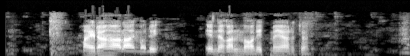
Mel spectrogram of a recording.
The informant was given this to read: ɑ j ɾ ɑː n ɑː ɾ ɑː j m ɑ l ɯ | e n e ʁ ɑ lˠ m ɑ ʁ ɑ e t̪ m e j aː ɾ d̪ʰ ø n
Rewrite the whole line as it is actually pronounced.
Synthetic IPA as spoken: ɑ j ɾ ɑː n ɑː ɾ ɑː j m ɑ l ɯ | e n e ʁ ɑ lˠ m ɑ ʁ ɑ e t̪ m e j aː ɾ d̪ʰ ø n

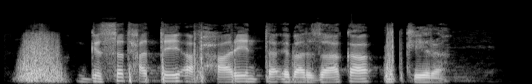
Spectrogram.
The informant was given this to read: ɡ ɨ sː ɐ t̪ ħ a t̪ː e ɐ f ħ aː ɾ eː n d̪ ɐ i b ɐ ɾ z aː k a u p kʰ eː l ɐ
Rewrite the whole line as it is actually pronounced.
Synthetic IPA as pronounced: ɡ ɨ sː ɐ t̪ ħ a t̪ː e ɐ f ħ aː ɾ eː n t̪ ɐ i b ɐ ɾ z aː k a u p kʰ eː ɾ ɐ

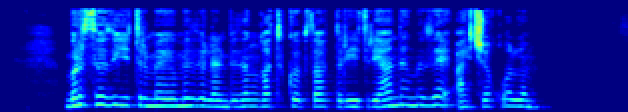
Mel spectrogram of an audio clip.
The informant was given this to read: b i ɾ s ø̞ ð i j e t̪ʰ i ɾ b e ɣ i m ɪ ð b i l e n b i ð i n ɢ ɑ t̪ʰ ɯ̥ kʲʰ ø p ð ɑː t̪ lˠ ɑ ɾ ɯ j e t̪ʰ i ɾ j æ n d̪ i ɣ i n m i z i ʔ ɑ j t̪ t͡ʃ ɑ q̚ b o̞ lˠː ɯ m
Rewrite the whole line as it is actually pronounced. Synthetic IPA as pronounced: b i ɾ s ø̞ ð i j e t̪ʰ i ɾ m e ɣ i m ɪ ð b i l e n b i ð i ŋ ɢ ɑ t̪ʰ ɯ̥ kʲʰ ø p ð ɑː t̪ lˠ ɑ ɾ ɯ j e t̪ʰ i ɾ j æ n d̪ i ɣ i m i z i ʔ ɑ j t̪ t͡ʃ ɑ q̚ b o̞ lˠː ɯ m

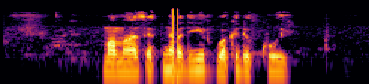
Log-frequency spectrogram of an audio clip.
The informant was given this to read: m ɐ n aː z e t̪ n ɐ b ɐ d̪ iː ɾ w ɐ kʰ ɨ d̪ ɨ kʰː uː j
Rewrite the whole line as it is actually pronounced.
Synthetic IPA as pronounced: m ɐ m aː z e t̪ n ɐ b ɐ d̪ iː ɾ w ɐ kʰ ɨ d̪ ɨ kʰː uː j

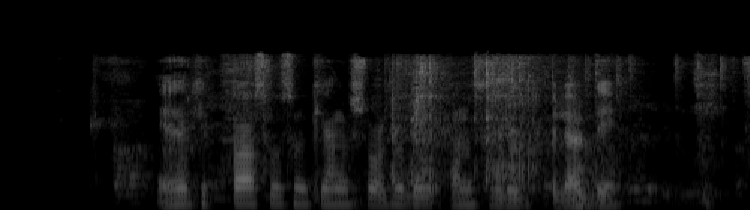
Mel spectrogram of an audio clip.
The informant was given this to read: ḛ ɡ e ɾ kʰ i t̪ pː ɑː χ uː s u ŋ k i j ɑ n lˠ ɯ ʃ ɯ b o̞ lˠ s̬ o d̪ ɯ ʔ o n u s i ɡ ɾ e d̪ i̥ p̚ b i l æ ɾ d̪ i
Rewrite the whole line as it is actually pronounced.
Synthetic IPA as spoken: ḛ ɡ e ɾ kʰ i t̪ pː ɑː s uː s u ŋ k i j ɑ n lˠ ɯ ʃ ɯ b o̞ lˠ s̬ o d̪ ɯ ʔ o n u s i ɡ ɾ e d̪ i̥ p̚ b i l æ ɾ d̪ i

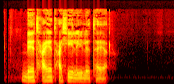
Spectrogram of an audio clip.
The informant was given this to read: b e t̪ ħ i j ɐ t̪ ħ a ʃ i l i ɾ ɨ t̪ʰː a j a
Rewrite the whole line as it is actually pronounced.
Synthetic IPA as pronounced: b e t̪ ħ a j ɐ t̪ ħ a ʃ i l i l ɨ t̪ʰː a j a

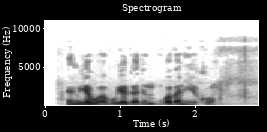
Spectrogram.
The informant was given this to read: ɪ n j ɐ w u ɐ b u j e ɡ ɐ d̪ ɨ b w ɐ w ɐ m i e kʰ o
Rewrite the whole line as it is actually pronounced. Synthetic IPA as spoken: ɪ m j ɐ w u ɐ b u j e ɡ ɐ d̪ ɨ m w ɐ b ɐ n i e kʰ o

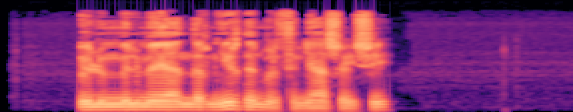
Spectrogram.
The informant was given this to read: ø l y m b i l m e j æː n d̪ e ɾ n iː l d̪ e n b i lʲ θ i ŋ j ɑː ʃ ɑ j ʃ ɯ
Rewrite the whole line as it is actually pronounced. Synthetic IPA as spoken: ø l y m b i l m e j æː n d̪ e ɾ n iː ɾ d̪ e n b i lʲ θ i n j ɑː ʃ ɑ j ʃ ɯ

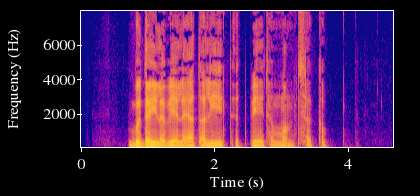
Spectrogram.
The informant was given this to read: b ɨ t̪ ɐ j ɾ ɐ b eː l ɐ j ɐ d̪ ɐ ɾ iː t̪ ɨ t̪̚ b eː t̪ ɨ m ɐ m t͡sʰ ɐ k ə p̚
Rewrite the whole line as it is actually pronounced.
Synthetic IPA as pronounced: b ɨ d̪ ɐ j l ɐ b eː l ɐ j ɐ t̪ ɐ l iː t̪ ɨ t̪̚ b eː t̪ʰ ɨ m ɐ m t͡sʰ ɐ k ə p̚

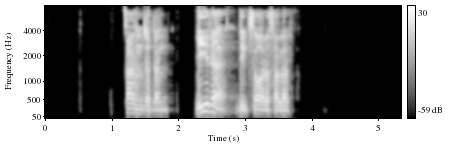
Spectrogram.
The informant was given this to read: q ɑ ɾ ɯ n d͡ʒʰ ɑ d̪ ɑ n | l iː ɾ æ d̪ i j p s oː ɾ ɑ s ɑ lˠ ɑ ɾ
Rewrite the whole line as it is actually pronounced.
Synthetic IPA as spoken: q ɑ ɾ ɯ n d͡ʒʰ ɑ d̪ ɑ n | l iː ɾ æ d̪ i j p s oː ɾ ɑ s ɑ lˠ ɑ ɾ

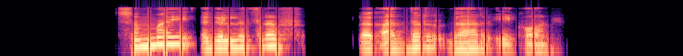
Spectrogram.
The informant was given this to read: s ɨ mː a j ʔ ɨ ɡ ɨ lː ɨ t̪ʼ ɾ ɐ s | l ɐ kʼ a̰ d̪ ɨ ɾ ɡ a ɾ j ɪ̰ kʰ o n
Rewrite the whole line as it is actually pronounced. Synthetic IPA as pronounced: s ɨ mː a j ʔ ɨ ɡ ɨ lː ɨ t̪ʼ ɾ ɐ f | l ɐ kʼ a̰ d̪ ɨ ɾ ɡ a ɾ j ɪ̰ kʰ o n

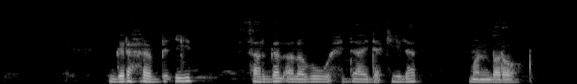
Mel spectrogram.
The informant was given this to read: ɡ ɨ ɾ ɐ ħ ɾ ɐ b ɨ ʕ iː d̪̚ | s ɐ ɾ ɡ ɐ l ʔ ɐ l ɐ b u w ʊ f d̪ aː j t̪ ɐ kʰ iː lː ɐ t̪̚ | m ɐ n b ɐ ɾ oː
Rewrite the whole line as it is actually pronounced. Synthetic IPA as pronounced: ɡ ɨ ɾ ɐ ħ ɾ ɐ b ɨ ʕ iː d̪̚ | s ɐ ɾ ɡ ɐ l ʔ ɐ l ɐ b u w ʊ ħ d̪ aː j d̪ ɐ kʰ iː l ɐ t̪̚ | m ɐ n b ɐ ɾ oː

